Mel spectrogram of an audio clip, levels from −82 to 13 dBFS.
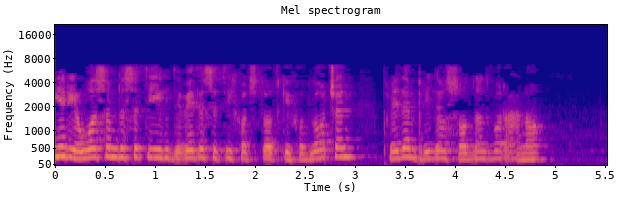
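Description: Speech, with plainly audible damage of the kind MP3 compression at a low bitrate leaves, likely around 24 kbps, throughout the clip. Nothing remains above about 6.5 kHz. Weak detail flickers between frames, giving a watery, swirly texture. Consonant attacks sound smeared.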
